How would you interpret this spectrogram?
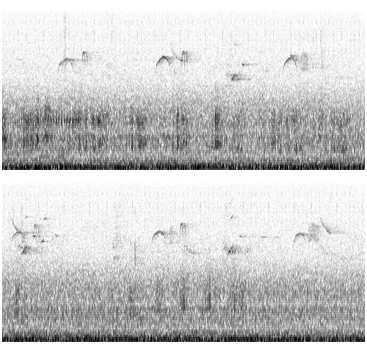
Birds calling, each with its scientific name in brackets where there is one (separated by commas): unidentified bird, Common Grackle (Quiscalus quiscula), Eastern Phoebe (Sayornis phoebe)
